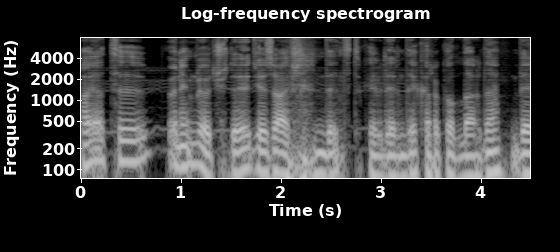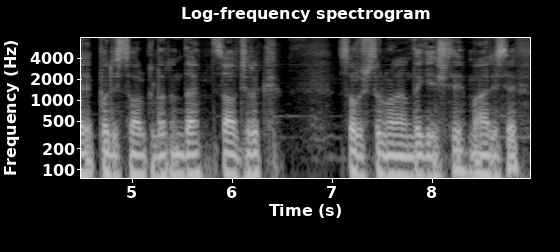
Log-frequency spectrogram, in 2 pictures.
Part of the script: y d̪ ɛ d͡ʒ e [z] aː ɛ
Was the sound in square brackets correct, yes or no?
yes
